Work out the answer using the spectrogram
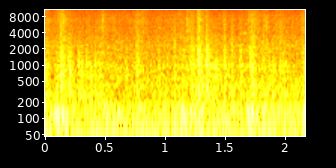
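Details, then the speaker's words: Old truck driving slowly over a rough stretch: irregular dry knocks and rattles from the suspension, a noise that started suddenly without hitting a hole; cause unknown. "né mas tá dando uma batida bem seca assim ó ó começou do nada esse barulho"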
